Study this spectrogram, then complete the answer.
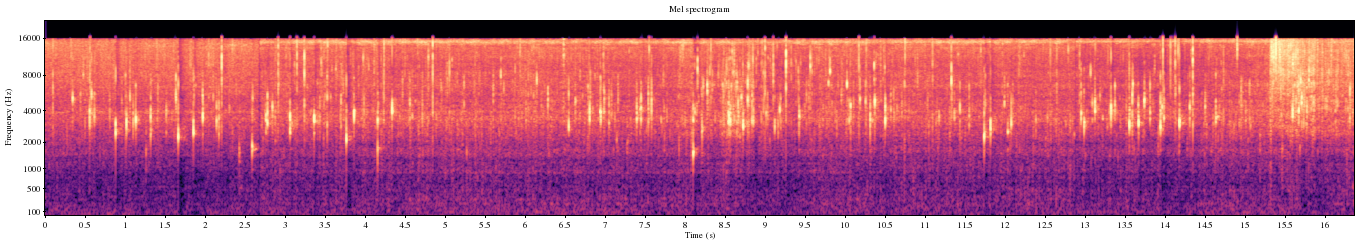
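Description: Onions fry over medium heat with a steady, close crackling sizzle, dense tiny pops spread evenly throughout and no voices.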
